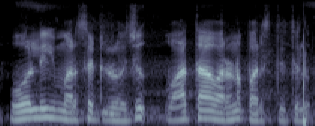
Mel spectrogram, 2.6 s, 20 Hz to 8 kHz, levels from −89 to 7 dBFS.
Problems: constant background noise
